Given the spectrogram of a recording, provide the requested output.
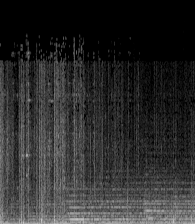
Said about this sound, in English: Can you gallop like a horse? Faster! He's getting closer!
